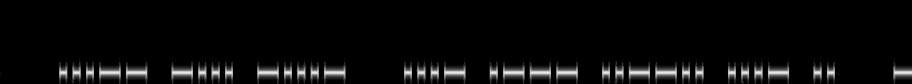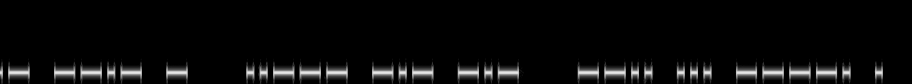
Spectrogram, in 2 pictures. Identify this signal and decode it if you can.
Morse code, heard as a keyed tone, about 18 wpm, 550 Hz. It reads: 3B<BT> VJ?VI MQT 2KK ZS9E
